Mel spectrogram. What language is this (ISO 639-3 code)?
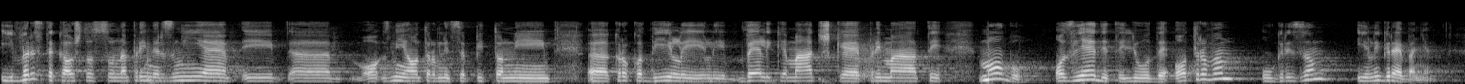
hrv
